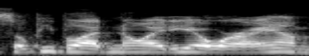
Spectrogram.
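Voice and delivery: ordinary talk, nothing marked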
